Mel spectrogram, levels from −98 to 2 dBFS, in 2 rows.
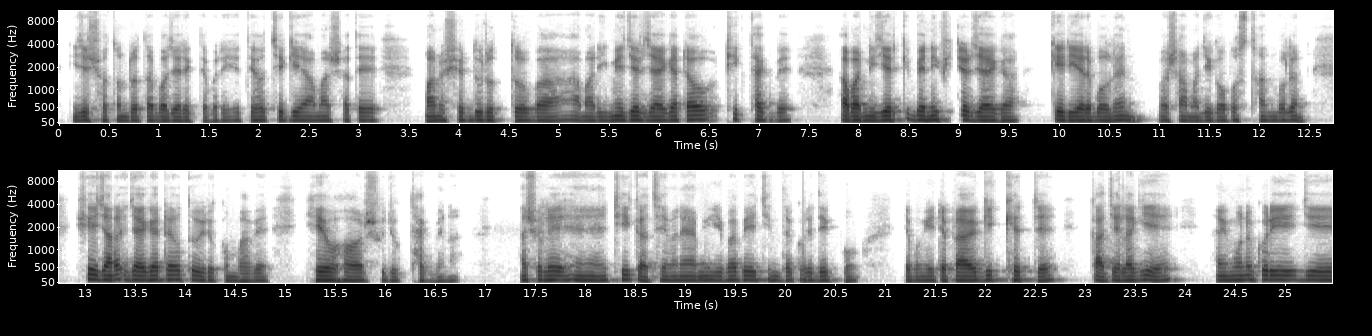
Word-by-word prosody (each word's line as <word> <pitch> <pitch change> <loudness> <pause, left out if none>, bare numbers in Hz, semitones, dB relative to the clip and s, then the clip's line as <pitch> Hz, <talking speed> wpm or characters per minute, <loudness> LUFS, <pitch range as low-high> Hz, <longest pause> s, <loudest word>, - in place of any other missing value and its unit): নিজের 110 0 0
স্বতন্ত্রতা 110 -1 -2
বজায় 105 0 +1
রাখতে 105 +1 -8
পারি। 100 +1 -6
এতে 115 +2 -15
হচ্ছে 115 +1 -4
গিয়ে 115 0 +1
আমার 115 0 -2
সাথে 115 0 -3 0.6
মানুষের 110 +1 0
দূরত্ব 115 0 -1 0.2
বা 110 -1 +2 0.3
আমার 110 0 -2
image 115 +1 +1
এর 115 - +1
জায়গাটাও 120 +3 +4 0.3
ঠিক 140 - -5
থাকবে। 115 -2 -1 0.6
আবার 115 0 +6
নিজের 120 +2 +5
কি - - -9
benefit 125 0 +2
এর 125 - +3
জায়গা, 110 -1 +3 0.4
career 115 -2 +4
বলেন 115 +3 +1 0.3
বা 110 - -4
সামাজিক 110 -1 -3
অবস্থান 115 +1 -6
বলেন 115 -1 -1 0.5
সেই 140 -1 +5
জানা 130 +1 +6 0.2
জায়গাটাও 125 +1 +5
তো - - -4
ওইরকমভাবে 110 -2 -3 0.5
হেয় 120 0 +6
হওয়ার 110 -1 +2
সুযোগ 105 -1 -6
থাকবে 100 -2 -7
না। - - -9 0.7
আসলে 125 +1 +2 0.3
এ - - +2 0.4
ঠিক 135 0 0
আছে 100 +3 -7
মানে 115 +1 0
আমি 120 +1 0
এভাবেই 120 +1 +1
চিন্তা 115 -1 -3
করে 115 -2 -1
দেখবো 115 -2 -4 0.6
এবং 110 0 -2
এটা 115 +1 0
প্রায়োগিক 115 +1 +4
ক্ষেত্রে 125 -3 0 0.5
কাজে 105 +3 +2
লাগিয়ে 115 0 +2 0.6
আমি 120 0 +1
মনে 130 +1 +2
করি 130 -1 +5 0.3
যে 125 -1 +3
115 Hz, 145 wpm, -23 LUFS, 110-120 Hz, 0.7 s, আবার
